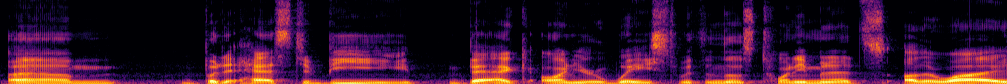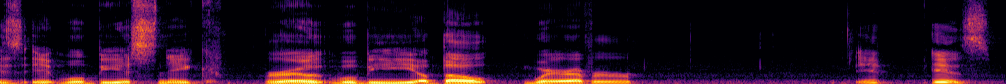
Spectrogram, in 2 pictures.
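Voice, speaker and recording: A man's voice: mid-range voice, fairly even intonation, unhurried, a little mellow, clean tone. A man running a tabletop game as game master, talking casually with lots of fillers and laughs. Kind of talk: narrating a tabletop game on a livestream.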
